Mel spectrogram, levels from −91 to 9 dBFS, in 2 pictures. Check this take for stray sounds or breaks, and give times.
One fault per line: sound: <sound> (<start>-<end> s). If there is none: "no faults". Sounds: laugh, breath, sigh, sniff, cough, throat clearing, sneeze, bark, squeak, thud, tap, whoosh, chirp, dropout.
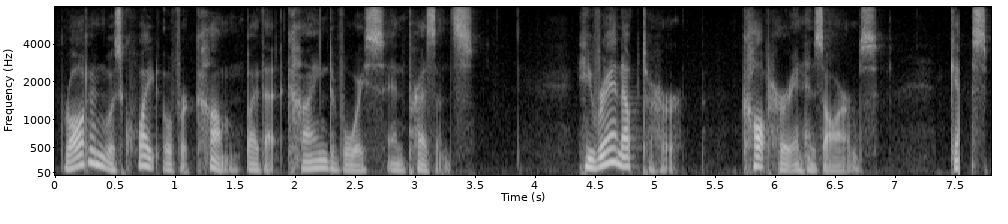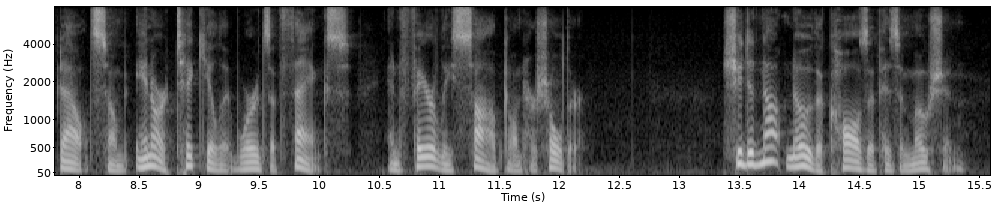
sound: dropout (7.5-7.6 s)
